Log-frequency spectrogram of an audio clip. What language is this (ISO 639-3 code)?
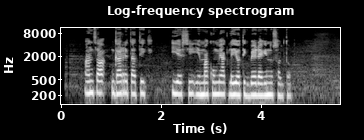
eus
